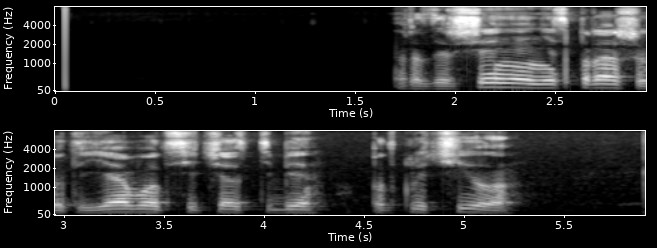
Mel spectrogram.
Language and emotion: Russian, neutral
